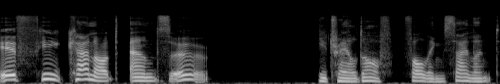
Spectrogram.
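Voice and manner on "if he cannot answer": high, slow solemn prophetic intoning, trailing off. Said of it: "He speaks".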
